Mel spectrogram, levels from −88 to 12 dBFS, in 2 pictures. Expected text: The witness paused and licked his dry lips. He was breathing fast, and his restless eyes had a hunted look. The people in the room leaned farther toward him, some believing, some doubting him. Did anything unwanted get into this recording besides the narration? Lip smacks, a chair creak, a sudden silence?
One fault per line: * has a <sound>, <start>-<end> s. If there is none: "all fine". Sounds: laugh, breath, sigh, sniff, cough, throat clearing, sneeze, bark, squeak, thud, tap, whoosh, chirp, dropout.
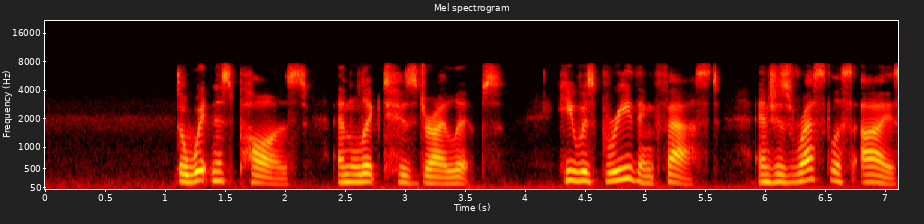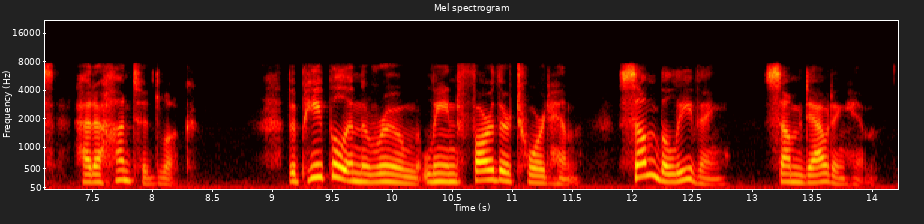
all fine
